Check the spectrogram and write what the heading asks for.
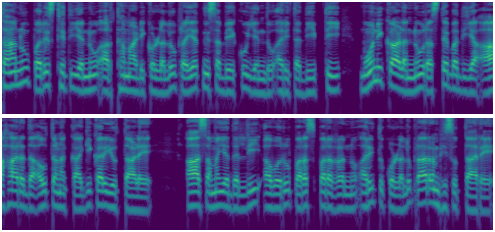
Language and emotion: Kannada, neutral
